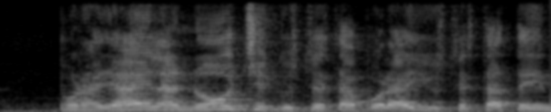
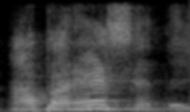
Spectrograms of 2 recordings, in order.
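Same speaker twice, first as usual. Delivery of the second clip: loud, drawn-out, higher summons; mock summoning into the dark; mock genie summoning; 4 semitones higher, 6 dB louder than usual. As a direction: call out as if conjuring a genie, hammed-up. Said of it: "así como si fuera Aladino el Señor".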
